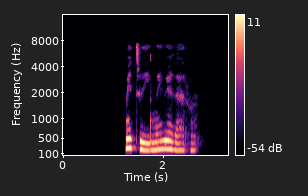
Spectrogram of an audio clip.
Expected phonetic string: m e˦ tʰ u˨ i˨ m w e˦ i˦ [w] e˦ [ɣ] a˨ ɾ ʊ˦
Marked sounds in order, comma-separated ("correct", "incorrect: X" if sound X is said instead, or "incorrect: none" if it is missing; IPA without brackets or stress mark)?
correct, correct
